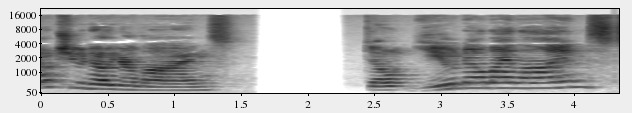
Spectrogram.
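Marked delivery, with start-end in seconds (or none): 2.5-4.3 high, sarcastic, wisecracking ventriloquist's dummy voice. In a ventriloquist comedy act: ventriloquist dummy voice. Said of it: "More fun with my [name] dummy".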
